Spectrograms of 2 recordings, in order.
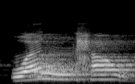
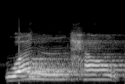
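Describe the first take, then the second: The two takes are said the same way.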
